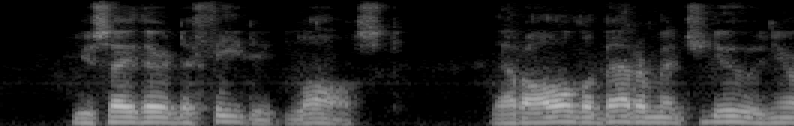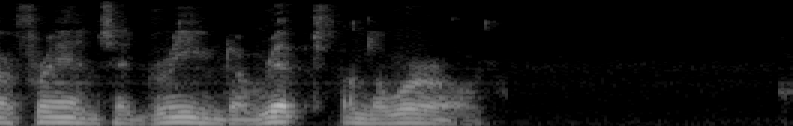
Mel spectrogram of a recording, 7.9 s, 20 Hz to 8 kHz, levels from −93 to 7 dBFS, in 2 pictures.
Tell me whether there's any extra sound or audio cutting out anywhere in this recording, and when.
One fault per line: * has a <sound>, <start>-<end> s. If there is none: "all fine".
all fine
